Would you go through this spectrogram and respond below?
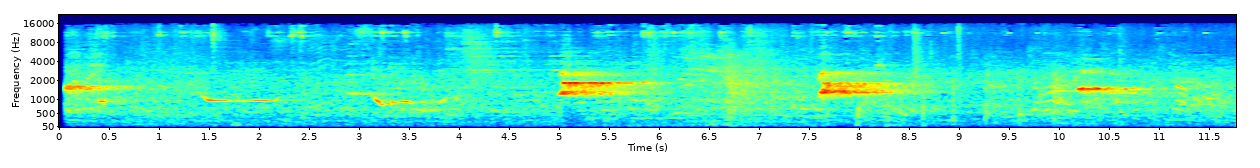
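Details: Harry, a Labrador x Patterdale Terrier cross, stacks nesting cups before an audience at the Paws in the Park dog show in Kent, UK, on 22.9.12. Short, tonal, whiny yelps rise above steady crowd chatter, with the loudest bursts near the middle and end.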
